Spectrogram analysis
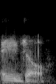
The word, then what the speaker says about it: Anjl: Her name's Angel. It's spelled Anjl.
